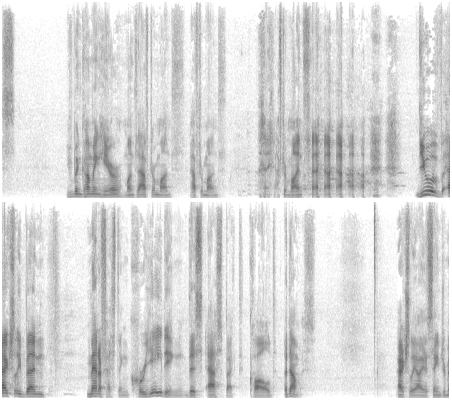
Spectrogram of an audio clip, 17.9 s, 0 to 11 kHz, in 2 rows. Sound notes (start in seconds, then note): 6.0 Adamus chuckles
